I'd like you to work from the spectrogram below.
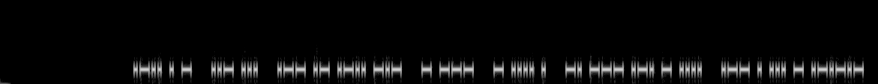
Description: Morse code, heard as a keyed tone, about 40 wpm, 700 Hz. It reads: LET US WALK TO THE NORTH WEST.
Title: Sentences from Top 1000 Words - Review Part 2 - 40wpm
